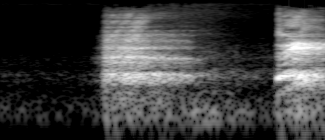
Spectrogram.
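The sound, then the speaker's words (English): A sneeze: a long, breathy intake of air followed by a sudden, sharp, hissy burst at the end. No one speaks. “Bless you.”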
